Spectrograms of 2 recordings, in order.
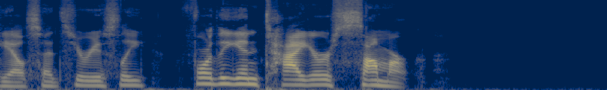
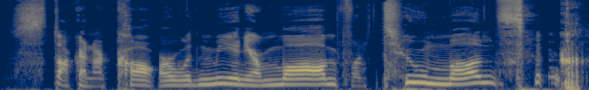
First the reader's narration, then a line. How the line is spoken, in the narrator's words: He laughed, and it came out as a little snort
